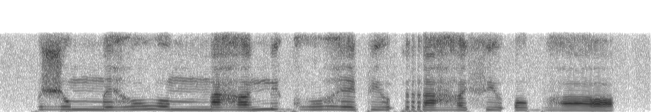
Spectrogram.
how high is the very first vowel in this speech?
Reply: high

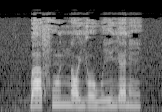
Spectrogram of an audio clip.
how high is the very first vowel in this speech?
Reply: low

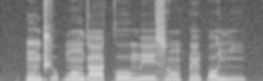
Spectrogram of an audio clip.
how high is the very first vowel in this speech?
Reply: high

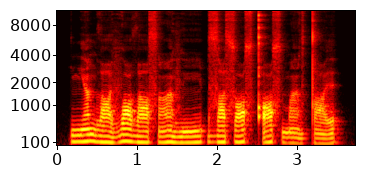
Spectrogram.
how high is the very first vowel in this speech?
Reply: low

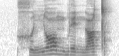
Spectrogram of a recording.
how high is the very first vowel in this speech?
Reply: high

